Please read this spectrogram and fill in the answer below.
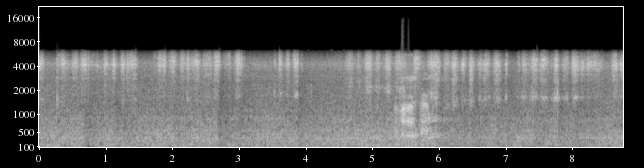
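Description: A brush scrubbing in quick, uneven back-and-forth strokes, bristles rasping against a hard surface while dentures are being cleaned.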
